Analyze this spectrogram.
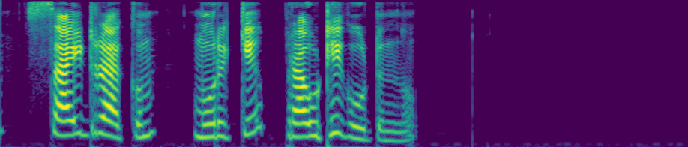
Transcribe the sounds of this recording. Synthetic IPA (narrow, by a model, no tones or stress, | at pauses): sɐjɖraːkːumːurikʲːɨprɐwʈʰiɣuːʈːunːṵ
